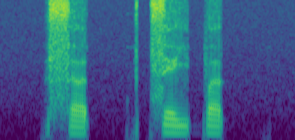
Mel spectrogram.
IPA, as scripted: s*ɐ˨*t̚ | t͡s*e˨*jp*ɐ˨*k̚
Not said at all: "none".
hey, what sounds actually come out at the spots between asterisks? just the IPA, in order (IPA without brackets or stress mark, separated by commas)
ɐ˨, e˨, ɐ˨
